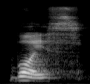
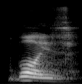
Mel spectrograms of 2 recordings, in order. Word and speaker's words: boys: Now you should know that the S in boys should not be pronounced as s, boys, but as z, boys, because the sound preceding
